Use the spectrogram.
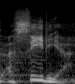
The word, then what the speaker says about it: acedia: The ancient word was that they called this condition was, we pronounce it modern days, acedia.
